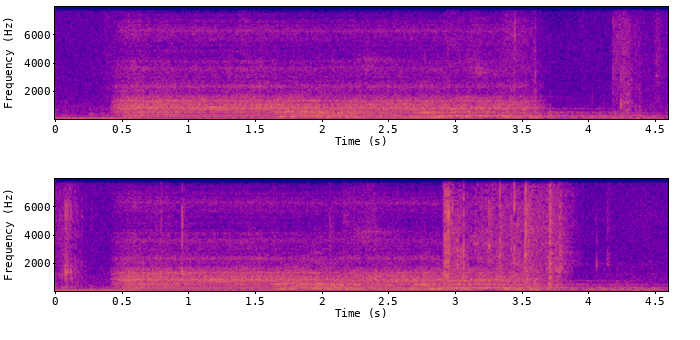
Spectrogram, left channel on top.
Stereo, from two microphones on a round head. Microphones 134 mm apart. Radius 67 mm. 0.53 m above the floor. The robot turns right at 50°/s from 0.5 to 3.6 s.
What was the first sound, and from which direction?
A man speaking, 120° right.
